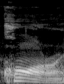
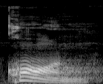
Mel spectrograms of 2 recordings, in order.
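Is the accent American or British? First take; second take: American; British. First: It is said with an American accent. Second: It is said with a British accent. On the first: "but corn in American English" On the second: "pronounced corn in British English"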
